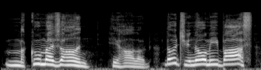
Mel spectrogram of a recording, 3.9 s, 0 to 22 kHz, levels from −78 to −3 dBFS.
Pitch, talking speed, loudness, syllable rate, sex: 200 Hz, 125 wpm, -15 LUFS, 3.7 syllables/s, male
